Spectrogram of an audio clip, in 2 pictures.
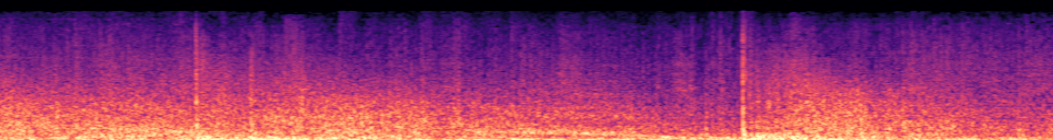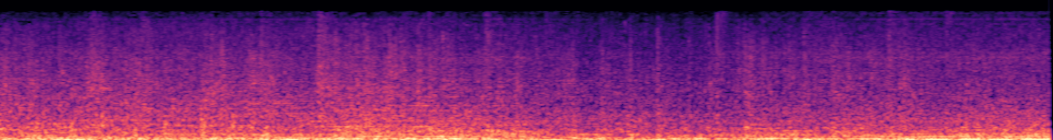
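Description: Footsteps shuffle softly over leaves and ground.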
